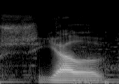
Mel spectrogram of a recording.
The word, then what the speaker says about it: själv: Du hittar den rätta vinden kan du själv styra mot en lämlig punkt. Your pronunciation is funny, so for some words. Själv. The SJ kind of merges together to the sh sound.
